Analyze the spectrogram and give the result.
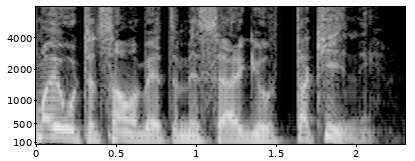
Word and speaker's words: Sergio Tacchini: Vad sa du? – Sergio Tacchini. – Nej. – Jo. Korrekta uttalet, jag har fått nu höra det av VD:n för Triva. Jag har själv googlat det och kollat på YouTube.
